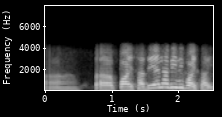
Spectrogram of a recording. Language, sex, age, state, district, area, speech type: Bengali, female, 18-30, West Bengal, Murshidabad, rural, conversation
